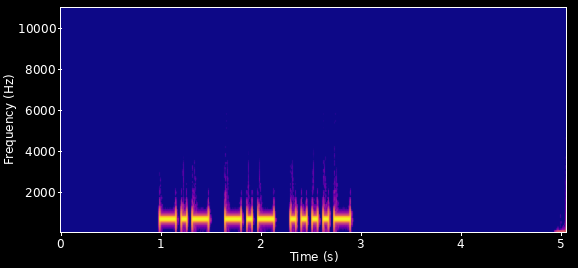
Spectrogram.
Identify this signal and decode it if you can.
Morse code, heard as a keyed tone, about 21 wpm, 700 Hz. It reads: KK4
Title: USA Call Sign Prefixes - 22wpm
